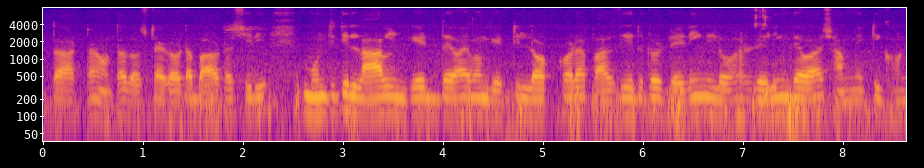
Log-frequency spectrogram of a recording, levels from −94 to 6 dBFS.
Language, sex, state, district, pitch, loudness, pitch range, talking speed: Bengali, male, West Bengal, Malda, 105 Hz, -20 LUFS, 100-110 Hz, 185 wpm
